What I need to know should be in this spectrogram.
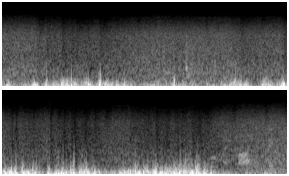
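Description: Wind gusts outdoors and buffets the microphone.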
